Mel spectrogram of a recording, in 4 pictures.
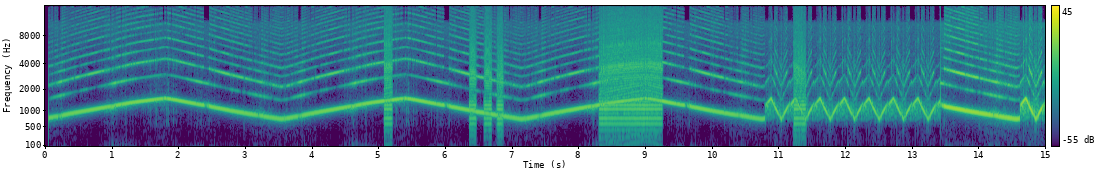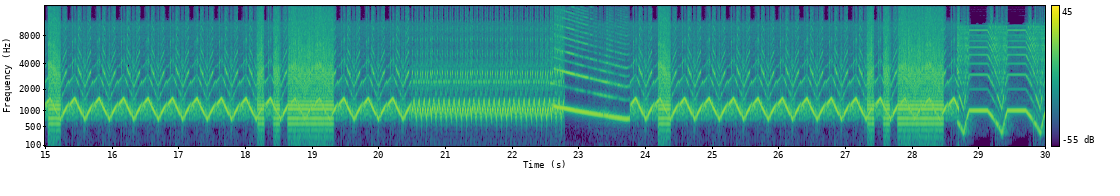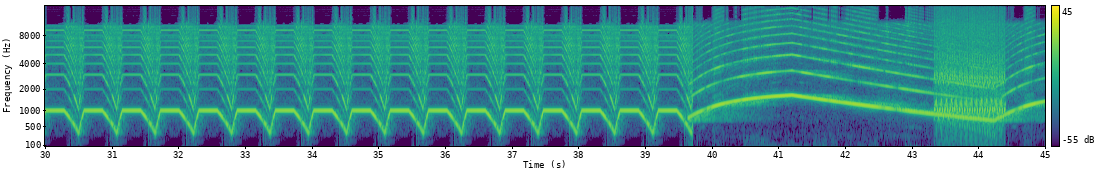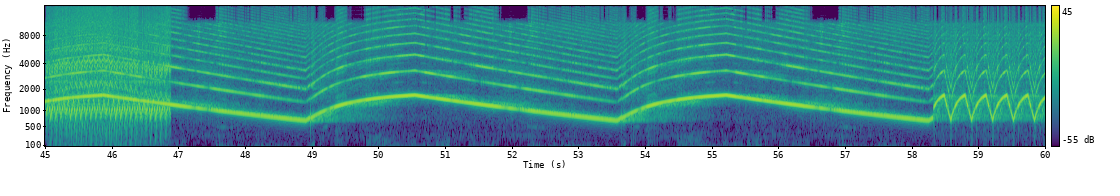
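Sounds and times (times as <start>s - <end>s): emergency vehicle sirens: 0.0s - 60.0s
buzzing horn blast: 6.4s - 6.9s, 8.3s - 9.3s, 11.2s - 11.4s, 18.2s - 19.4s, 24.2s - 24.4s, 27.3s - 28.6s.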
